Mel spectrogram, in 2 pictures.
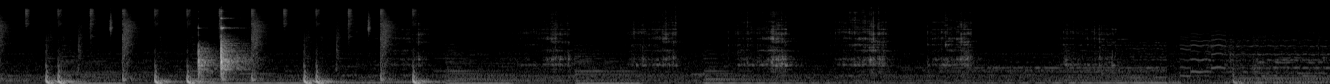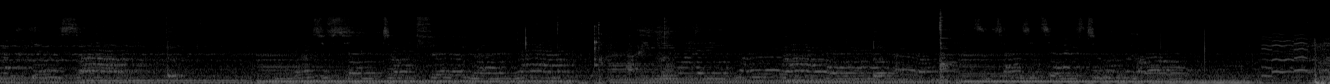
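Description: A metal spoon clicking and scraping on a slate serving board as a thick sauce is dolloped and spread, in a run of sharp clicks followed by repeated scraping strokes. The scraping stops about halfway through, leaving only faint handling.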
